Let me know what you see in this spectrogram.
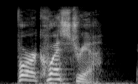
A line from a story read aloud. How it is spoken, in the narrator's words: every pony shouted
